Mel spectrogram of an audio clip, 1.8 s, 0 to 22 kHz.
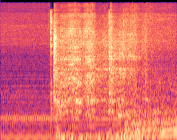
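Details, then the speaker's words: Toyota 2JZ swapped into a Mercedes, started again after two years of work, oil pressure confirmed: brief crank, then catches cleanly into a steady, even idle with no knocks or ticks; no leaks found; normal first start and idle. "did you hear how that thing sounds dude it's so cool it's so cool man I'm so stoked right now this motor sounds man"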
